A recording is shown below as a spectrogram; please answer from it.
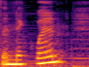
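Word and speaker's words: anicwin: available for a download my origin id is a nick win a-n-i-c-w-i-n and that is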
